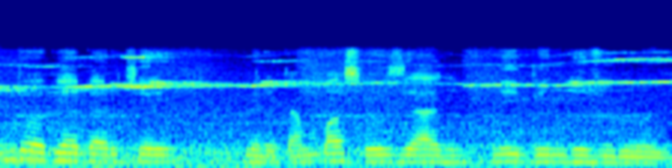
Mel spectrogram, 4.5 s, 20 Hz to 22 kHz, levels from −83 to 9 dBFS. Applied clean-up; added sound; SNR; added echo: none; Subway, metro, underground; 1 dB; none.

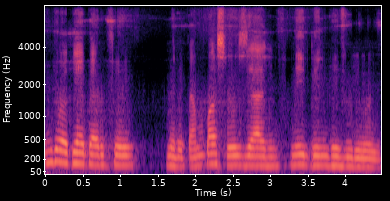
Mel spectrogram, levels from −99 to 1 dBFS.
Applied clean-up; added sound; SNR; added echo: neural separator model SepFormer DNS4.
